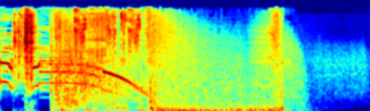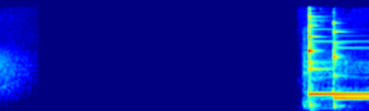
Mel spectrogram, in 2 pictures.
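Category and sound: signal or alarm, doorbell ringing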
